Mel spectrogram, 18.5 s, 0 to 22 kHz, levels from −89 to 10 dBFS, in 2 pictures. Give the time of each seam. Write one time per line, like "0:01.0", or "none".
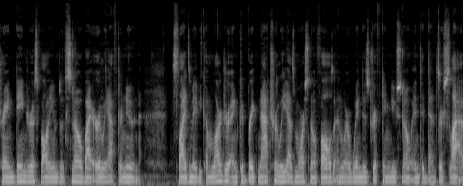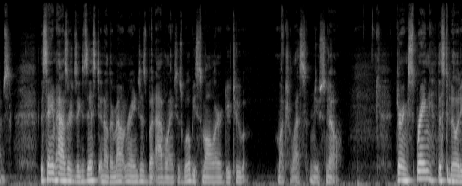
0:03.3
